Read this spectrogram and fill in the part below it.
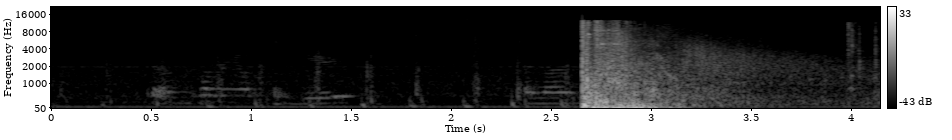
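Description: A sudden loud burst of gunfire in the video game Fortnite erupts near the end, with a long ringing decay after quieter footstep-like ticks and background game noise.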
